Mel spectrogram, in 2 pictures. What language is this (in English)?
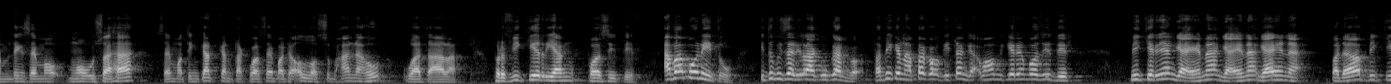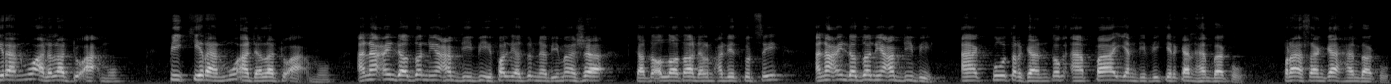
Indonesian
